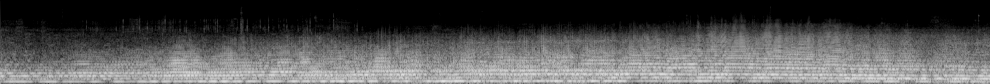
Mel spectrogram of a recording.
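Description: Global Stars aerobatic display aircraft at the Duxford Air Festival: a loud, steady propeller engine drone with strong harmonic tones, its pitch slowly rising and falling as the plane manoeuvres, holding at full volume throughout.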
